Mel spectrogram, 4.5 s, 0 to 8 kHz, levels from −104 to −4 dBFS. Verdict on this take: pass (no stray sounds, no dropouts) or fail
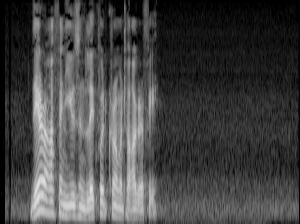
pass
